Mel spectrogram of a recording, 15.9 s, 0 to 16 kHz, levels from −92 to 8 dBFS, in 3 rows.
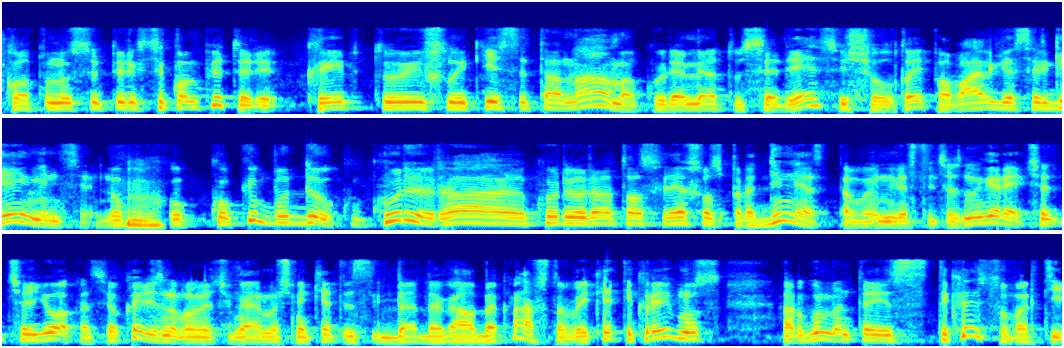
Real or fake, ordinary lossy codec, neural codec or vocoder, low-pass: fake; AAC, 48 kbps; codec, 16 kHz, 4 kbps, X-Codec, HuBERT features, trained on general audio; 7.2 kHz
